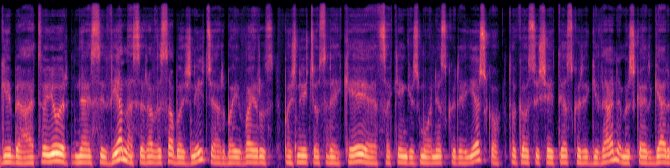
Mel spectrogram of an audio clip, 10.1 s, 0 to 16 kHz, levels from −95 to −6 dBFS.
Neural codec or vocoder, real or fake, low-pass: autoencoder, 48 kHz, 128 numbers a frame, DAC-VAE, trained on Japanese speech; fake; 14.4 kHz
